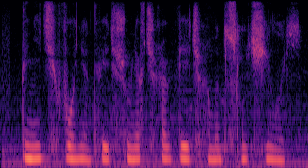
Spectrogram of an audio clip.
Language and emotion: Russian, angry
